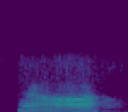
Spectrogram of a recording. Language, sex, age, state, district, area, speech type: Assamese, male, 18-30, Assam, Sonitpur, rural, conversation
